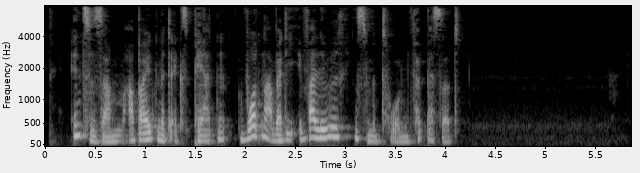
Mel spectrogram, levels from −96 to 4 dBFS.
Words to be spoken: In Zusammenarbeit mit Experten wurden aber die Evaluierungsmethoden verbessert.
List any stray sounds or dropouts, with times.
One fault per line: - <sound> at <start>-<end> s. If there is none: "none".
none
